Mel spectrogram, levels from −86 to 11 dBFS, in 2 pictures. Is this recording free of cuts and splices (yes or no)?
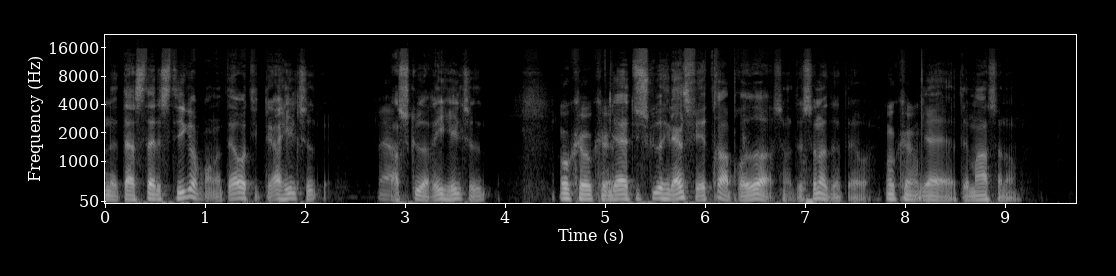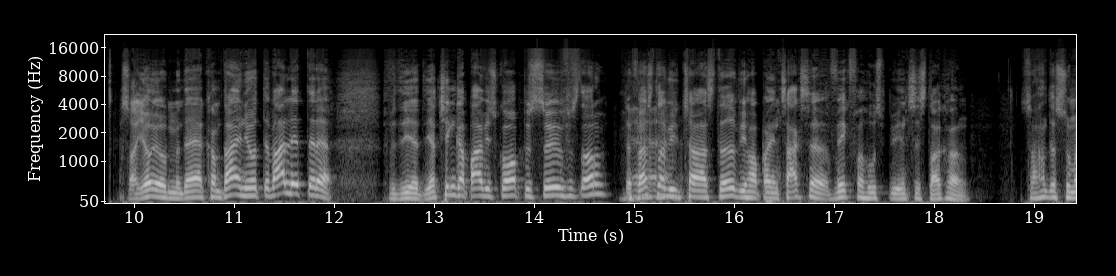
no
